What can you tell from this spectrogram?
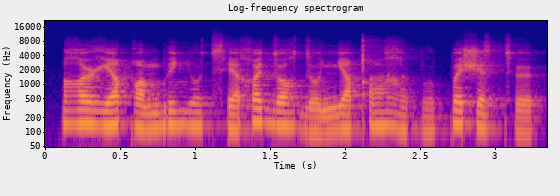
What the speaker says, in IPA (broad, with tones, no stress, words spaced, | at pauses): ʁə˞˧ɣe˨˦qo˨ mbɨ˧ʎo̤˧ t͡sʰe˨χʏ˦do˧ʁ do˨ɲe˧ qʼe̤˦ʁə̤˧po̤˨˦ pə˦ʃə˧ztʰɵ˨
